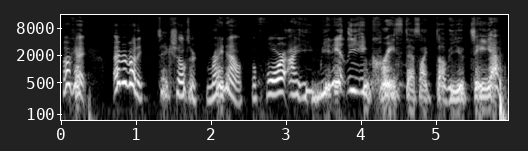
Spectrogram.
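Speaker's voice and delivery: very loud, urgent principal; shouted orders. Acted. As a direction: bellow an order to everybody.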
